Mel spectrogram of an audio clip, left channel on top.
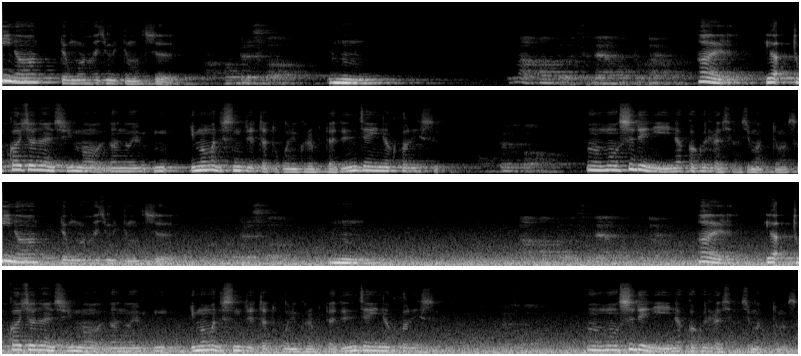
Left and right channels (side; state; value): right; noise; rumble, 3 dB below the sound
